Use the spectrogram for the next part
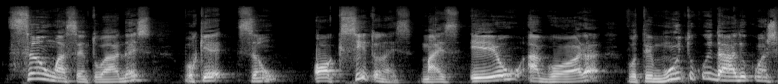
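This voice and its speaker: A man's voice: on the high side, slightly rough. A Brazilian man teaching a Portuguese grammar lesson, explaining step by step and often checking with "tá certo?", stretching out key syllables. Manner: didactic, keeps asking "tá certo?"; sing-song, stresses syllables slowly.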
